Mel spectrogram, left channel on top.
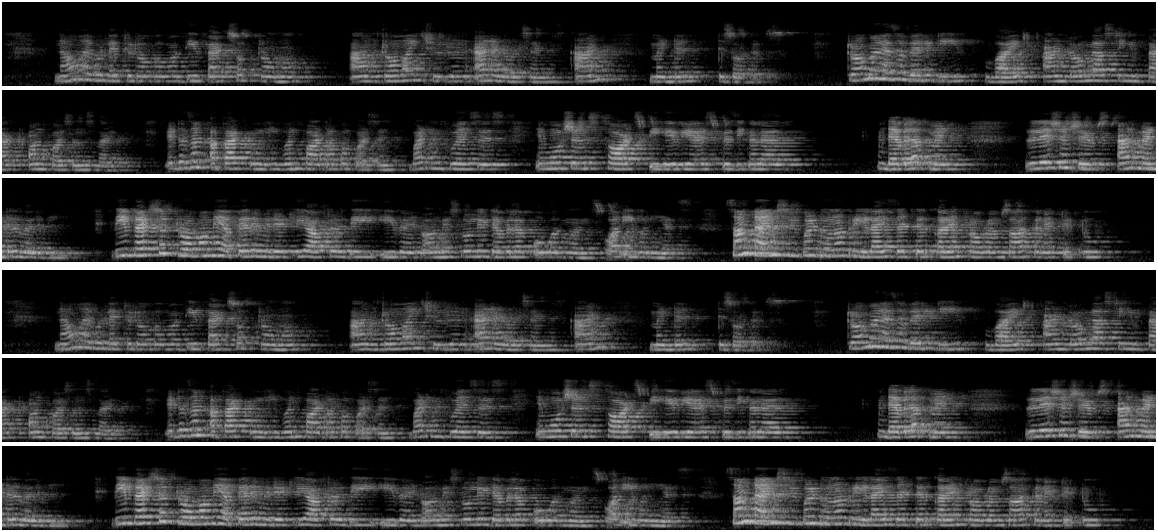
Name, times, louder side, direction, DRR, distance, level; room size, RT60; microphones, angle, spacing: voice 1, 0.1-2.9 3.5-6.0 6.5-7.8 8.5-12.7 13.2-19.4 20.3-21.5 21.8-23.7 24.2-29.8 30.4-34.0, left 1 dB, 5° left, 1 dB, 3.7 m, -27 dB
29.5 x 16.5 x 8.6 m, 0.84 s
head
